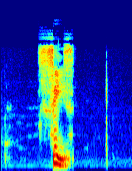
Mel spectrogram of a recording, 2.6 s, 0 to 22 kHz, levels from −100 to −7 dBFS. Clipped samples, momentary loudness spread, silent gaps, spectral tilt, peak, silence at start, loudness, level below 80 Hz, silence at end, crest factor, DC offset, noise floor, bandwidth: under 0.1%; 24 LU; none; -3.5 dB/octave; -2 dBFS; 0.8 s; -16 LUFS; -62 dBFS; 1.2 s; 20 dB; under 0.1%; -70 dBFS; 10 kHz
